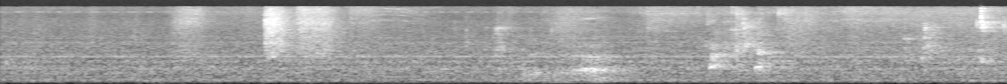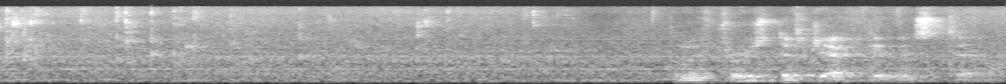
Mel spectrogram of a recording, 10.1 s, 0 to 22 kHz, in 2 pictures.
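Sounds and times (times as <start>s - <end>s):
pottery wheel hum: 0.0s - 10.0s.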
